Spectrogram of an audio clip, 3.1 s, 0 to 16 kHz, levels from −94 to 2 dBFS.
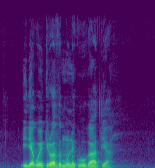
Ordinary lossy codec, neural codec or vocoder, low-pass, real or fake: AAC, 96 kbps; none; 14.4 kHz; real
